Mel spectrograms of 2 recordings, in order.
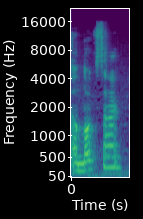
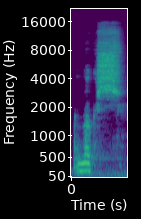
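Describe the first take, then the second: First: The x is said as a 'ks' sound. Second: The x is said as a 'sh' sound.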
